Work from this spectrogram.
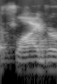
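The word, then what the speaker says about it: Fligor: know that it's pronounced Nisa rhymes with Lisa Flagger rhymes with tiger uh you don't you don't know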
